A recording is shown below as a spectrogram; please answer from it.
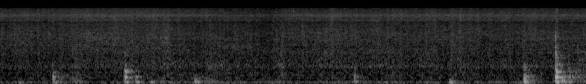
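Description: Egg and tuna stir-fried dry in a pan, giving a soft steady sizzle with occasional scraping and stirring knocks of a utensil against the pan, close and moderately quiet with no talking.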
